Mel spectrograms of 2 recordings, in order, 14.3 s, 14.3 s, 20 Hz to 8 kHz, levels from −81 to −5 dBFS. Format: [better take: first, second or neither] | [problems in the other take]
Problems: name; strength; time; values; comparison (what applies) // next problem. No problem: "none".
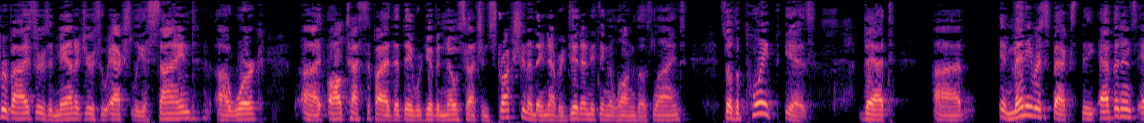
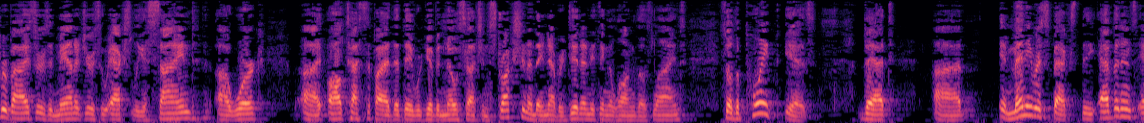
second | noise reduction (neural mask model Resemble Enhance denoiser)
